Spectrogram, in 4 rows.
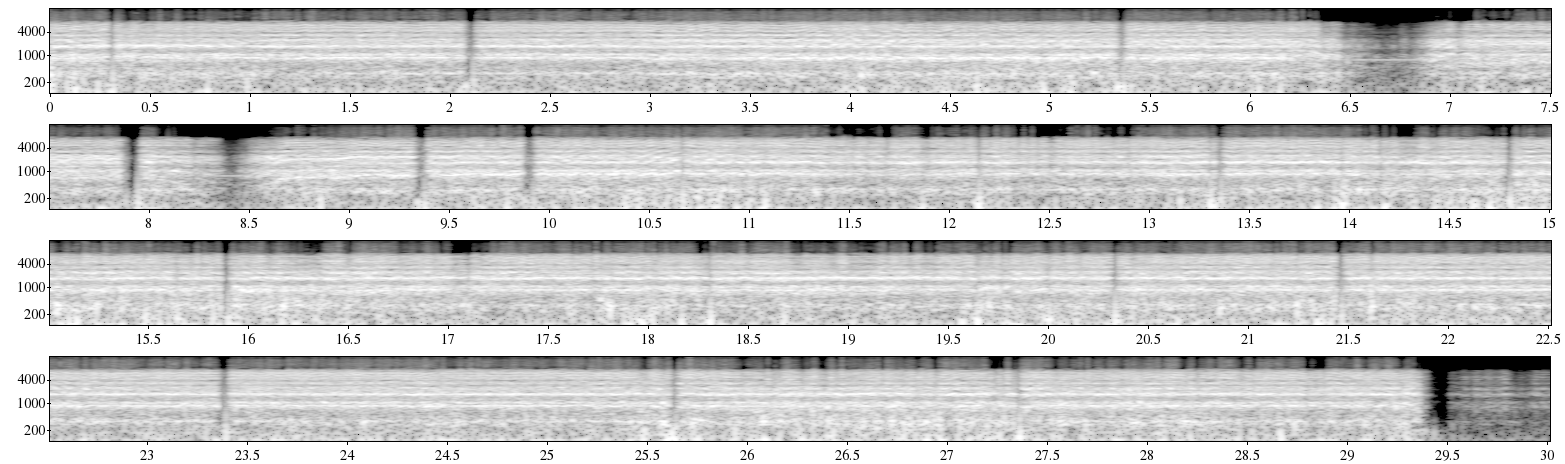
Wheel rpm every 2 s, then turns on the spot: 230, 230, 210, 140, 150, 220, 230, 230, 230, 220, 230, 240, 230, 230, 230.
none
